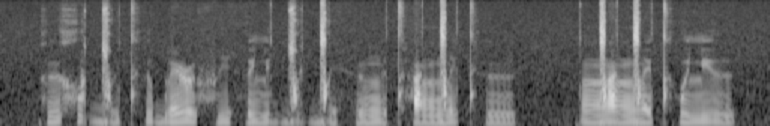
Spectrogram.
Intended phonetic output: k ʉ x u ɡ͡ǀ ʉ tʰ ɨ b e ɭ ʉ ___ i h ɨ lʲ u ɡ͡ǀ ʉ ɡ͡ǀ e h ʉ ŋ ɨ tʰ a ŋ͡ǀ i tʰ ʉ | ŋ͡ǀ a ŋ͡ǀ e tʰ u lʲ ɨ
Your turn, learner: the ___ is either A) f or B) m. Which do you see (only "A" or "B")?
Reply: A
